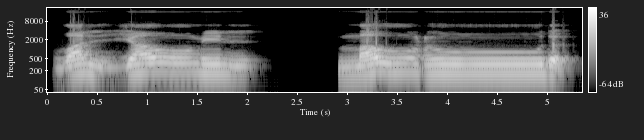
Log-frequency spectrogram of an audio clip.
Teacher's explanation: جب واو سے پہلے زبر ہو، جب یا سے پہلے زبر، جس طرح یہ دیکھیں واو سے پہلے زبر ہے اور یا سے پہلے بھی زبر آئے گی تو وہ لین ہوگا، اس کو ہم کھینچ کر نہیں پڑھیں گے، حروف مدہ کی طرح لمبا نہیں کریں گے · واو مدہ ہے، تو اس کو ہم ایک الف کی مقدار کے اندر کھینچیں گے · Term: حروف لین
